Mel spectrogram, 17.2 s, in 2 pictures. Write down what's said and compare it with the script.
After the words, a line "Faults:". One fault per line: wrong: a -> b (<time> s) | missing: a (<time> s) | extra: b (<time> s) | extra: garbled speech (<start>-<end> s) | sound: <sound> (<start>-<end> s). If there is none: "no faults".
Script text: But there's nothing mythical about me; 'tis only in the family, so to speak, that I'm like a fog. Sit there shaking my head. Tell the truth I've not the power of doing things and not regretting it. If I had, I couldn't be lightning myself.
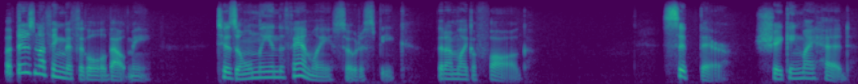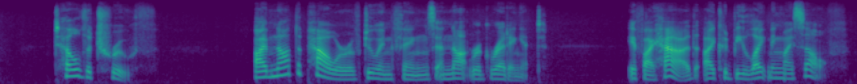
But there's nothing mythical about me; 'tis only in the family, so to speak, that I'm like a fog. Sit there shaking my head. Tell the truth I've not the power of doing things and not regretting it. If I had, I could be lightning myself.
Faults:
wrong: couldn't -> could (15.7 s)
